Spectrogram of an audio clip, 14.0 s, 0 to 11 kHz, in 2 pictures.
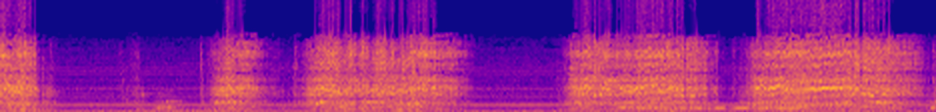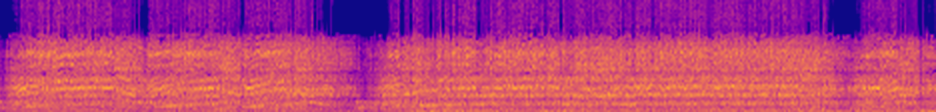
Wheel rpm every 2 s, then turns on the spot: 50, 80, 70, 130, 80, 220, 130.
none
